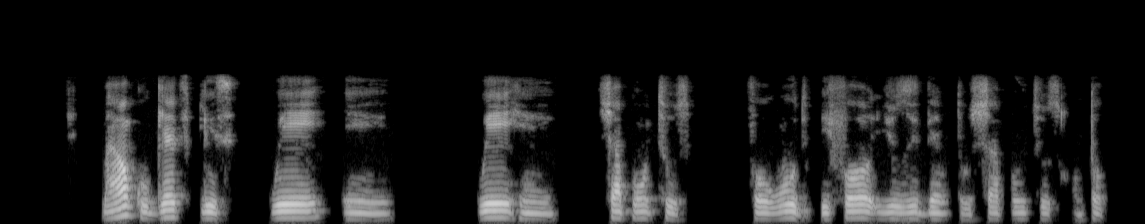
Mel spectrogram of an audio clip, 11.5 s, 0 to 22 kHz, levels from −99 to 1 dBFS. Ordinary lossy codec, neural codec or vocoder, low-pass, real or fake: none; none; 5.4 kHz; real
